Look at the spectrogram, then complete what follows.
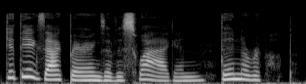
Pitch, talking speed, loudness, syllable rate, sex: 215 Hz, 255 wpm, -19 LUFS, 5.7 syllables/s, female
